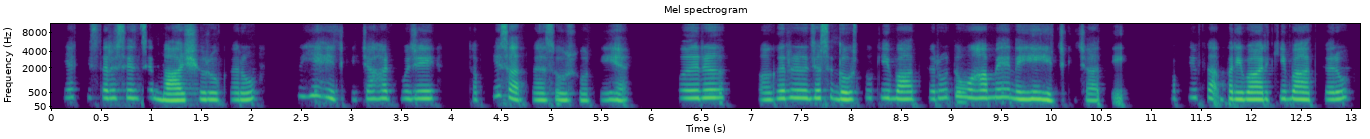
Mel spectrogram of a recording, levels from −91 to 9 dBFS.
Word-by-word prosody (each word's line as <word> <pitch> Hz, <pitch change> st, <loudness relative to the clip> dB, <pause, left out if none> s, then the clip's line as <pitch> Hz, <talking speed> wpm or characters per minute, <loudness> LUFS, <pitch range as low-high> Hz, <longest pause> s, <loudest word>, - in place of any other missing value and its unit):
या 310 Hz, -, -8 dB
किस 310 Hz, -1 st, -16 dB
तरह 290 Hz, 0 st, 0 dB
से 295 Hz, +1 st, -3 dB
इनसे 285 Hz, -1 st, -5 dB
बात 220 Hz, 0 st, +6 dB
शुरू 240 Hz, 0 st, +1 dB
करूँ? 235 Hz, +1 st, -2 dB
तो 345 Hz, +6 st, -25 dB
ये 375 Hz, +2 st, -5 dB
हिचकिचाहट 270 Hz, -2 st, -4 dB
मुझे 275 Hz, +1 st, 0 dB, 0.4 s
सबके 345 Hz, +10 st, -12 dB
साथ 270 Hz, -10 st, +2 dB
महसूस 230 Hz, -1 st, -1 dB
होती 225 Hz, +2 st, -6 dB
है 220 Hz, +1 st, -1 dB, 0.5 s
पर 290 Hz, 0 st, +2 dB, 0.6 s
अगर 280 Hz, +4 st, +1 dB
जैसे 290 Hz, 0 st, +1 dB
दोस्तों 255 Hz, +3 st, +2 dB
की 290 Hz, 0 st, -4 dB
बात 260 Hz, -1 st, +2 dB
करूँ 285 Hz, +3 st, -5 dB
तो -, -, -1 dB
वहाँ 290 Hz, -1 st, +3 dB
मैं 310 Hz, +1 st, -2 dB
नहीं 255 Hz, -1 st, +4 dB
हिचकिचाती। 220 Hz, 0 st, -3 dB, 0.5 s
अपने 300 Hz, +3 st, -15 dB
स 280 Hz, -, 0 dB
परिवार 250 Hz, -1 st, +5 dB
की 270 Hz, -, -3 dB
बात 250 Hz, -2 st, +4 dB
करूँ 255 Hz, +3 st, +1 dB
265 Hz, 160 wpm, -23 LUFS, 245-290 Hz, 0.6 s, बात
